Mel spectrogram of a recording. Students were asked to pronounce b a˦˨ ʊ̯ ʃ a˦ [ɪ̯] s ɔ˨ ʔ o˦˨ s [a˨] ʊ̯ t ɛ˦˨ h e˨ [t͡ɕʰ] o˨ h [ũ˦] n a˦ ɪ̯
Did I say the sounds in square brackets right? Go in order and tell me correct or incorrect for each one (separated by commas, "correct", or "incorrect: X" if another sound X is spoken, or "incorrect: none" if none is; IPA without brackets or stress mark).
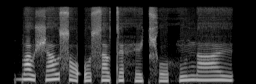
incorrect: ʊ̯, incorrect: a˦˨, correct, correct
